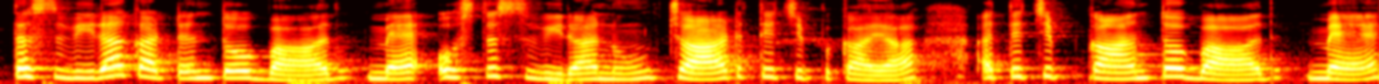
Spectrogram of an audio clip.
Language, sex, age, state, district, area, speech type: Punjabi, female, 18-30, Punjab, Amritsar, urban, spontaneous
